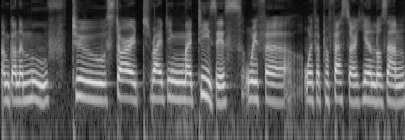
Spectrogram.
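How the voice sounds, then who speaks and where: In a German accent, a woman speaks fairly slowly at a medium pitch in a very clean recording with a silent background. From Austria. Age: 20s. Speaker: master's student in finance. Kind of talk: testimonial interview.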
